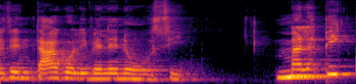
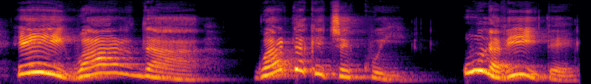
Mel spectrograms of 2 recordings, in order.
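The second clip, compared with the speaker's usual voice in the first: high-pitched exclaiming call; 5 semitones higher, 4 dB louder than usual. A fisherman hauling in his net, exclaiming. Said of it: "esclamò un pescatore".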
